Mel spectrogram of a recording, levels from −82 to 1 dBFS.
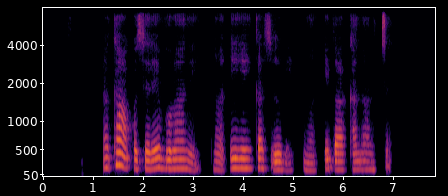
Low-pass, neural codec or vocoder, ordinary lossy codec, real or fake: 7.2 kHz; codec, 24 kHz, 0.5 kbps, DualCodec; none; fake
